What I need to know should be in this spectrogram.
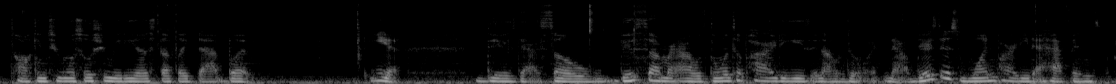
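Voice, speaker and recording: A woman's voice: rumbling low, warm tone. A young woman in her twenties with a stuffy nose from a cold, chatting loosely as she tells a story while doing her makeup. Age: 20s. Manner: rambling, repeats herself, loose slangy talk. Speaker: vlogger. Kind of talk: casual storytime chat.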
